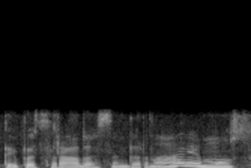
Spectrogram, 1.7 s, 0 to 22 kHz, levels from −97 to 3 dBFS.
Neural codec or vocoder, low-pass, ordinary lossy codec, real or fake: none; 7.2 kHz; Opus, 32 kbps; real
